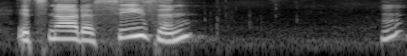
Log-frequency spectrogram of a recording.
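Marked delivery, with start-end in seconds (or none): none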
